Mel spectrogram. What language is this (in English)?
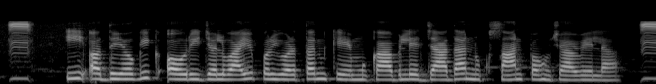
Bhojpuri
